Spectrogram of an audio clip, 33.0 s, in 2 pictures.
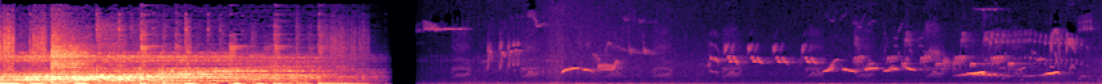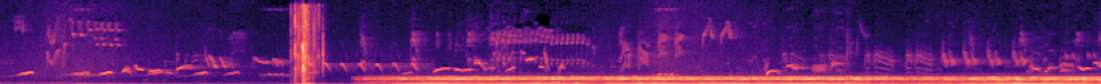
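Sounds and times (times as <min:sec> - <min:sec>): birds chirping and singing: 0:06.4 - 0:33.0
low outdoor rumble: 0:21.8 - 0:33.0.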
